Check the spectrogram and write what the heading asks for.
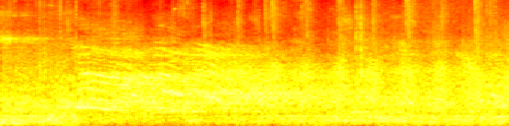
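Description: Men's voices shouting and calling in a large echoing sports hall during a futsal match, with a sharp knock of a ball strike near the start.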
